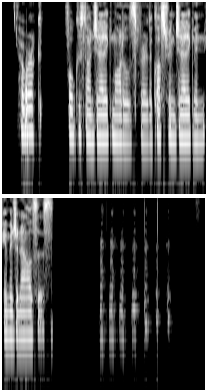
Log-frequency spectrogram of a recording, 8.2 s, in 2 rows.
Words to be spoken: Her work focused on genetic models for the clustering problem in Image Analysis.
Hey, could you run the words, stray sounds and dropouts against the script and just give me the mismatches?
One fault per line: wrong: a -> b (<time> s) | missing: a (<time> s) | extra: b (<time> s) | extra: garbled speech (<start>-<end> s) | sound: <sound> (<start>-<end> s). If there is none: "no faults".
wrong: problem -> genetic (3.5 s)
sound: laugh (6.0-7.6 s)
